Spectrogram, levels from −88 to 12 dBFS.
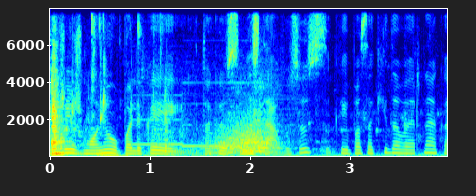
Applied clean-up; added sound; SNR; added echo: none; Subway, metro, underground + Bathtub (filling or washing); -2 dB; none.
